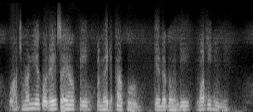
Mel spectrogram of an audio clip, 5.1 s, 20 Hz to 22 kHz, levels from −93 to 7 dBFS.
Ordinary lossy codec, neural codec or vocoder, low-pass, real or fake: none; codec, 44.1 kHz, 0.9 kbps, DAC; 19.8 kHz; fake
